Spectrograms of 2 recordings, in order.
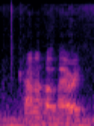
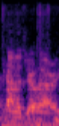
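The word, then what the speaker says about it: Canajoharie: Is that Kanahohari? Close. The J is hard. Kanajohari. Yes. Yes.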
